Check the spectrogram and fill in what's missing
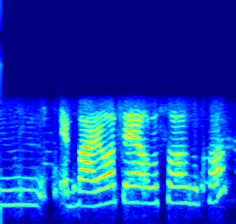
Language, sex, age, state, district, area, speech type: Assamese, female, 30-45, Assam, Sivasagar, rural, conversation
